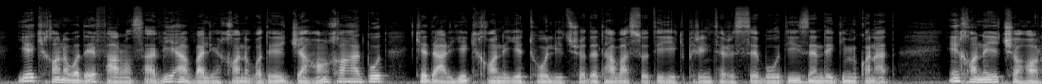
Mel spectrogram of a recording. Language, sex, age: Persian, male, 30-49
